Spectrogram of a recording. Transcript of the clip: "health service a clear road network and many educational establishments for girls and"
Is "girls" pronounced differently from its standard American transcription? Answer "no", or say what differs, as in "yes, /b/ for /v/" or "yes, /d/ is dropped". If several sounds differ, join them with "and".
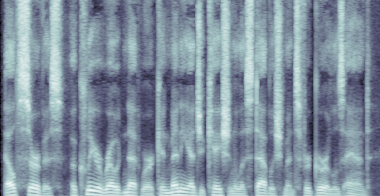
no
